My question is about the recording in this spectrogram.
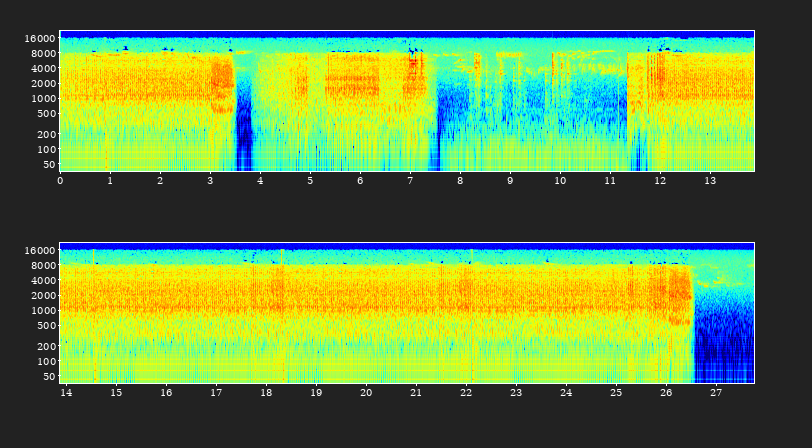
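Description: A motor running steadily with a whine. It cuts out briefly a few seconds in, runs again, drops lower for a few seconds, then runs steadily again until it stops shortly before the end.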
